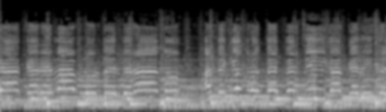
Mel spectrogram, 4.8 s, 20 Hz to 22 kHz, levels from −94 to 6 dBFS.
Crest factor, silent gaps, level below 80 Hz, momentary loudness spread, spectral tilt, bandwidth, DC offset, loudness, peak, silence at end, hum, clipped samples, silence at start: 14 dB; none; -62 dBFS; 3 LU; -5 dB/octave; 13 kHz; under 0.1%; -18 LUFS; -4 dBFS; 0 s; none; under 0.1%; 0 s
